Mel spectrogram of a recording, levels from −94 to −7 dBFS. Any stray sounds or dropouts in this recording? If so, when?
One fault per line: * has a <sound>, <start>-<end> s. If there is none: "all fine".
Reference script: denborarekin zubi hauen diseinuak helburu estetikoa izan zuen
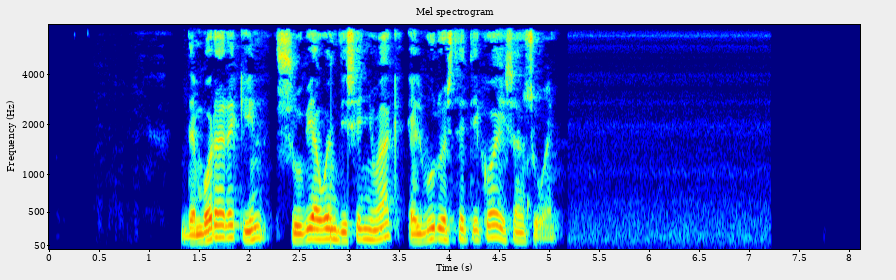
all fine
